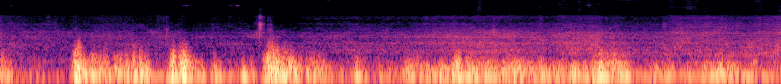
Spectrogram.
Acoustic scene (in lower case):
residential area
